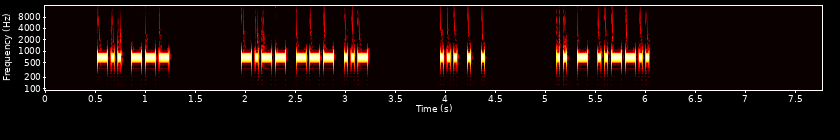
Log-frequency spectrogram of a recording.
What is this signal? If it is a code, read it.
Morse code, heard as a keyed tone, about 36 wpm, 700 Hz. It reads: DO YOU SEE IT?
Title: 3x Word-Spacing - Sentences from Top 100 Words - 35wpm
